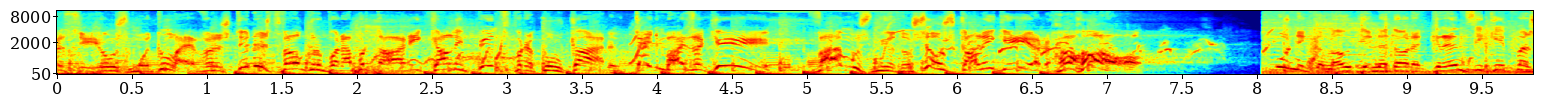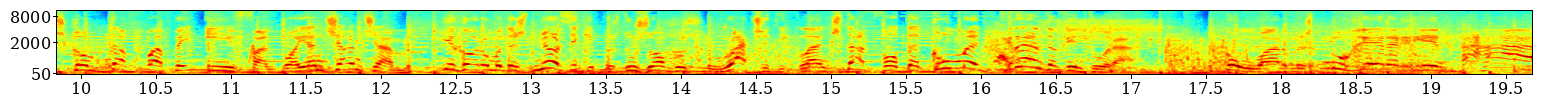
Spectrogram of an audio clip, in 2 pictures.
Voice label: portuguese voice characters, Versatile Portuguese Male voiceover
